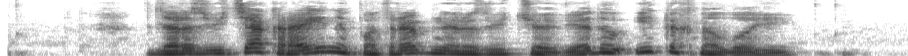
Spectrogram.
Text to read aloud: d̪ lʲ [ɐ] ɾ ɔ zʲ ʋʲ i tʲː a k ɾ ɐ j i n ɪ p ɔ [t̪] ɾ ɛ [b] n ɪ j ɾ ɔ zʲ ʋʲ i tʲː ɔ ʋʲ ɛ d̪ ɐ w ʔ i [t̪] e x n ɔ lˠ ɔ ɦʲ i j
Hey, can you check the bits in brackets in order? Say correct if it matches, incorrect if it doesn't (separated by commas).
correct, correct, correct, correct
